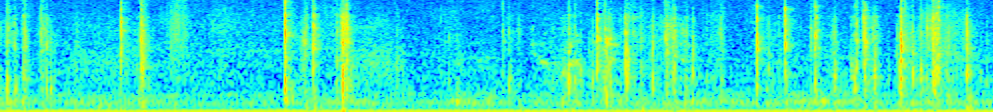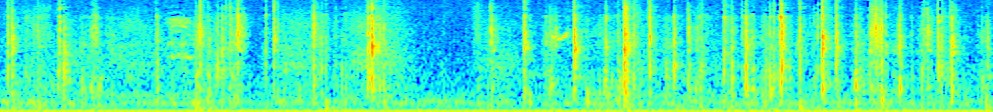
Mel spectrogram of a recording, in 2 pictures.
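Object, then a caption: Plastic mechanical computer keyboard. Long manicured nails and fingertips type rapidly on a black mechanical computer keyboard with plastic keys. Bright, sharp clicks come in uneven bursts with brief pauses, each tap dying away almost instantly over a quiet background.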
